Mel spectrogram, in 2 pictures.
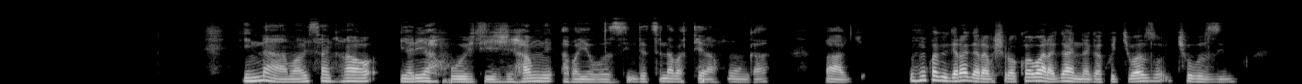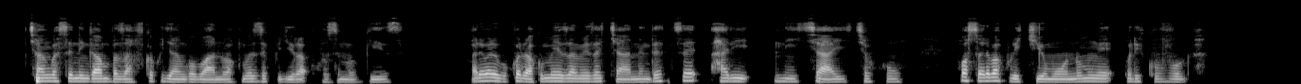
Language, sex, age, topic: Kinyarwanda, male, 18-24, health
